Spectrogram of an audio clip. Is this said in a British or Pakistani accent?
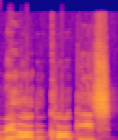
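British. Only where, car and keys are stressed. "तो वो क्या कहता है"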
